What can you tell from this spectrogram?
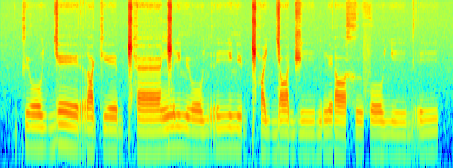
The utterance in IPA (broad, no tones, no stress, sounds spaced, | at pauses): kʲ oː ʎ ɟ eː r ɑ kʲ eː b ǁʰ æː ŋ͡ǁ i lʲ oː ʎ r iː lʲ e b ǁʰ ɑ ʎ ɟ ɑ d͡ʒ iː b ŋ e ɾ ɑ x ɯ f oː ʎ iː b r iː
